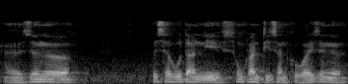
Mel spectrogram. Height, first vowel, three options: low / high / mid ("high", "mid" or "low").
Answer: high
